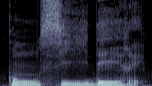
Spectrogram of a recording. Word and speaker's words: considérer: Considérer, okay, same thing here. You get this accent aigu, and then the sound is E. Considérer.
